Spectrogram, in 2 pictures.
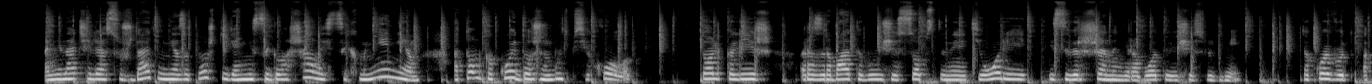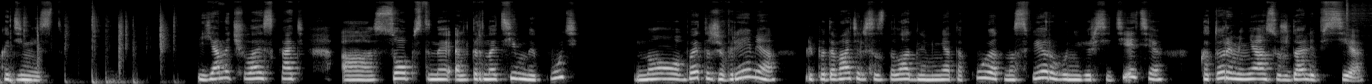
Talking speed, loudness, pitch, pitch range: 130 wpm, -19 LUFS, 235 Hz, 220-255 Hz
